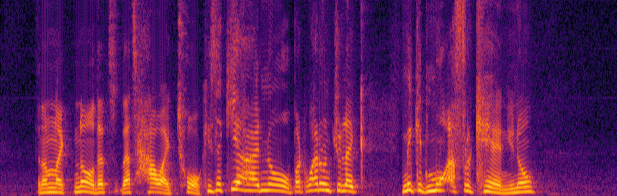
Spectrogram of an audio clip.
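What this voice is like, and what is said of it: Usual voice. Nothing is said of it.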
